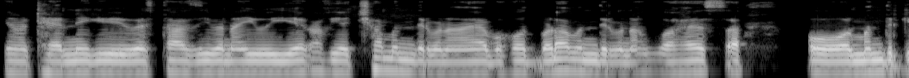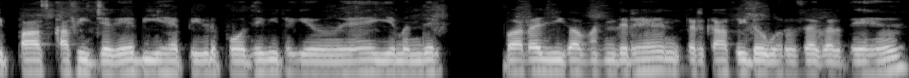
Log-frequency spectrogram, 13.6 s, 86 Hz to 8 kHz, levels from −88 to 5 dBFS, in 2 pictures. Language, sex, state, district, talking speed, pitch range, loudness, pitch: Hindi, male, Uttar Pradesh, Etah, 205 wpm, 115-120 Hz, -18 LUFS, 120 Hz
